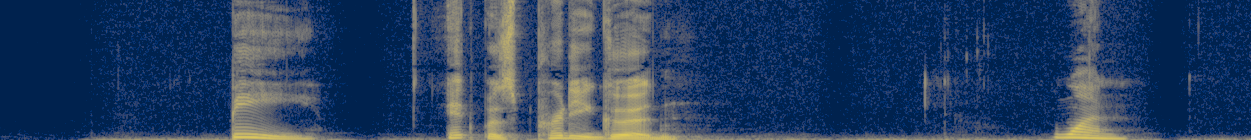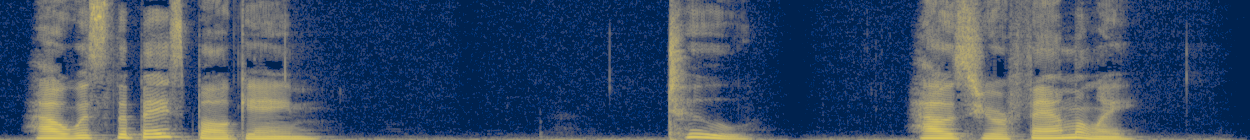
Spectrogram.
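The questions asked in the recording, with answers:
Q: It was pretty good.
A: 1: How was the baseball game?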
